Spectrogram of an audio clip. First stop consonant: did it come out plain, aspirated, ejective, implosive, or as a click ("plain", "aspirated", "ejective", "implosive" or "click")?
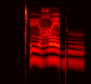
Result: ejective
